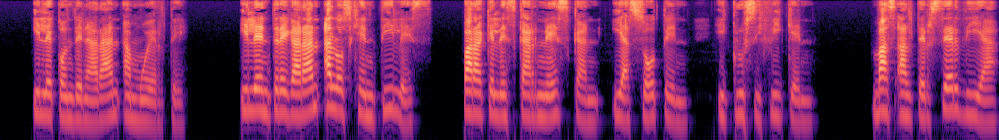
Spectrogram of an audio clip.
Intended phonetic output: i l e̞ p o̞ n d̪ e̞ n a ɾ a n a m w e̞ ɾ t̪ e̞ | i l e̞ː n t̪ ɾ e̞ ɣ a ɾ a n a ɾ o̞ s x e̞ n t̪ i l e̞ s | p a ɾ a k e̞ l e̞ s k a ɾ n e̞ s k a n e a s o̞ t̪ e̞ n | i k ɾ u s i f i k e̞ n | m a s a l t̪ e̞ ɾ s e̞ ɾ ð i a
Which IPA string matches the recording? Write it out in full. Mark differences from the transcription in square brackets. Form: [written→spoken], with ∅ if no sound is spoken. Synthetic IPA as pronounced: i l e̞ [p→k] o̞ n d̪ e̞ n a ɾ a n a m w e̞ ɾ t̪ e̞ | i l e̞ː n t̪ ɾ e̞ ɣ a ɾ a n a [ɾ→l] o̞ s x e̞ n t̪ i l e̞ s | p a ɾ a k e̞ l e̞ s k a ɾ n e̞ s k a n [e→i] a s o̞ t̪ e̞ n | i k ɾ u s i f i k e̞ n | m a s a l t̪ e̞ ɾ s e̞ ɾ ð i a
